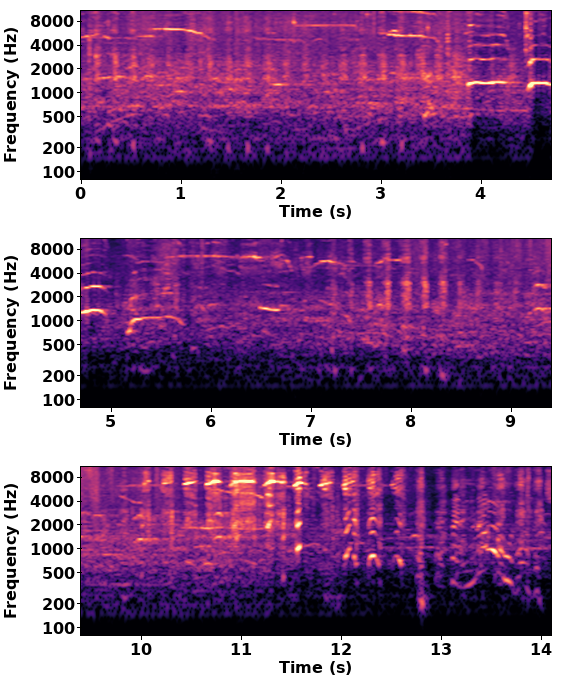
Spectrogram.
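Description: Sled dogs yipping, whining and barking together, with many short rising and falling calls overlapping, and a burst of rapid high yips a few seconds from the end. This is the excited clamour of harnessed sled dogs eager to run while being hitched up.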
